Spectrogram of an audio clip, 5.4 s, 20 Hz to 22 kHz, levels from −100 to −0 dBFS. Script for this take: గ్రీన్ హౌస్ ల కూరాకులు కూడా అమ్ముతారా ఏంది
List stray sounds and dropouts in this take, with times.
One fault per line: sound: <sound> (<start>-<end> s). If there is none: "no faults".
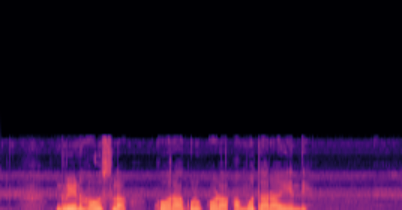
no faults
